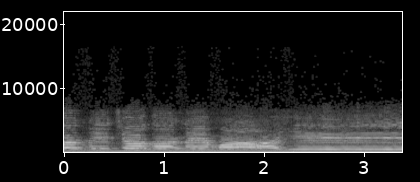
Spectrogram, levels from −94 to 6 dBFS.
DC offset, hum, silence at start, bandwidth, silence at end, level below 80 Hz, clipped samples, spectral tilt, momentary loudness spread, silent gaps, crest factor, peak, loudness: under 0.1%; none; 0 s; 7.8 kHz; 0 s; -48 dBFS; under 0.1%; -6 dB/octave; 8 LU; none; 14 dB; -12 dBFS; -26 LUFS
